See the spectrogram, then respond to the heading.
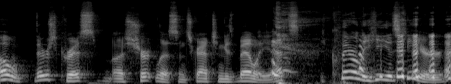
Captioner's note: laughs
